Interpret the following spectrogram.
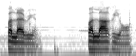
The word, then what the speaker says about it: Valarion: Valarion. That's how you pronounce it.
